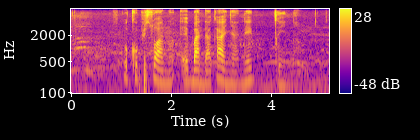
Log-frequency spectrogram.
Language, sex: Xhosa, female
